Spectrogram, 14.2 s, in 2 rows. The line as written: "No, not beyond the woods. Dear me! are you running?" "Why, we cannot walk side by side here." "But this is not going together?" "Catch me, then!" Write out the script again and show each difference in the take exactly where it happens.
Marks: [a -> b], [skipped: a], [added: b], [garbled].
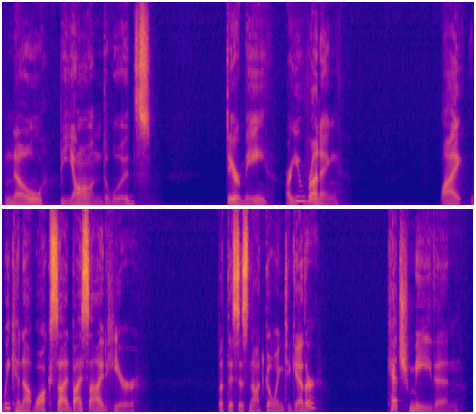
"No, [skipped: not] beyond the woods. Dear me! are you running?" "Why, we cannot walk side by side here." "But this is not going together?" "Catch me, then!"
